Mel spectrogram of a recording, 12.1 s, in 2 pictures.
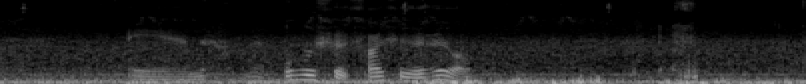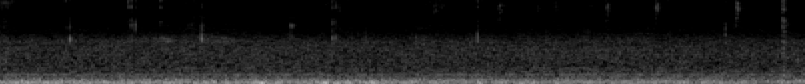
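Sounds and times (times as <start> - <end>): person chewing: 4.7 - 9.8, 11.0 - 12.0
wet mouth clicks: 4.8 - 8.8, 10.9 - 12.0.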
